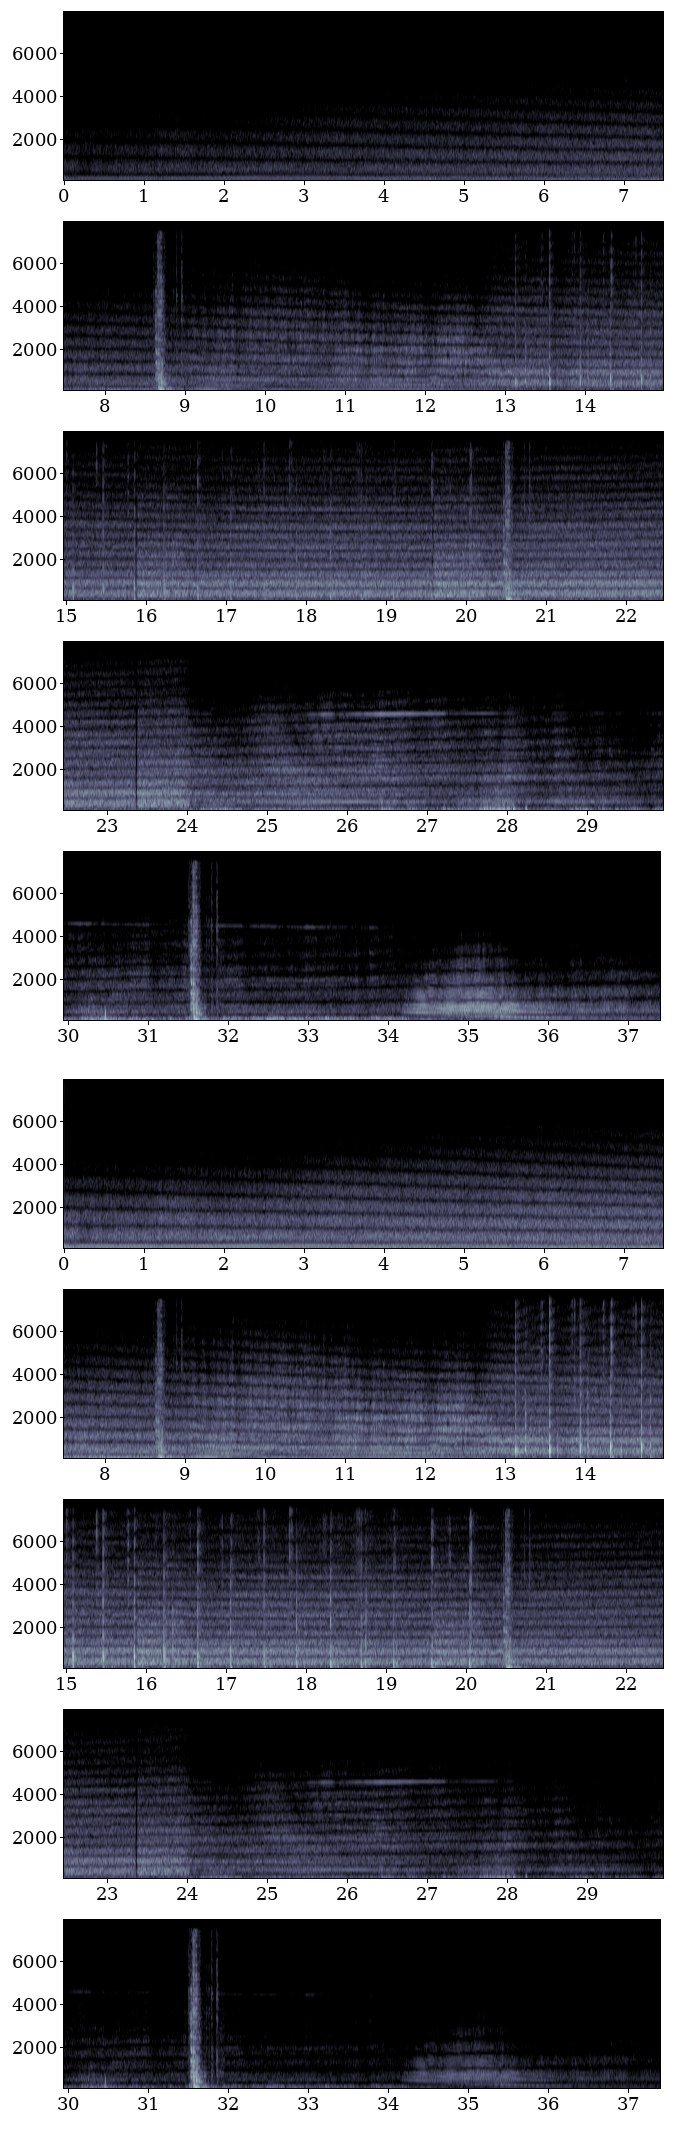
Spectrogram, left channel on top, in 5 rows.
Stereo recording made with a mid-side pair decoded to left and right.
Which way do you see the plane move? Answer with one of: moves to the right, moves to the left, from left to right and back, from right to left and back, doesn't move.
moves to the left.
